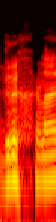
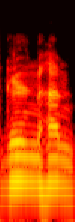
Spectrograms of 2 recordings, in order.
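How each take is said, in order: First: The h sound comes before the n. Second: The n sound comes before the h. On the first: This form is hard to say. "you see the struggle" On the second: This form comes naturally and is allowed. "Grinhan is easier"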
